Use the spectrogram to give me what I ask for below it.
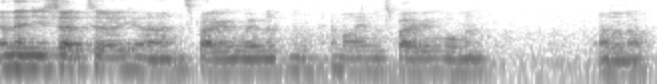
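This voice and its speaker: Noticeable background noise sits behind a woman with a very deep, low pitch. She speaks at a fairly quick pace in a monotone, flat intonation. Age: 50s. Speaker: amateur ultra-marathon runner and photographer. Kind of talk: interview answer.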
